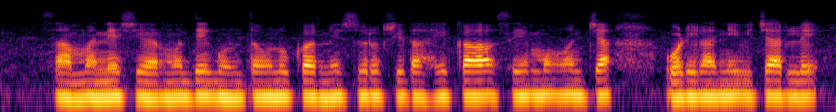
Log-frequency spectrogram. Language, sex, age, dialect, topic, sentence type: Marathi, male, 60-100, Standard Marathi, banking, statement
